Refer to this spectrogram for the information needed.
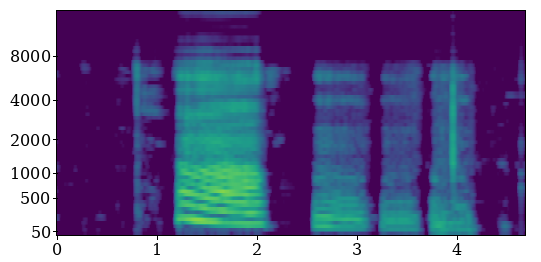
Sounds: Sigh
